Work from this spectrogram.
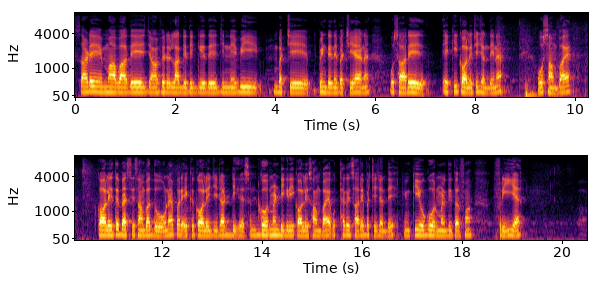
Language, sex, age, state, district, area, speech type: Dogri, male, 18-30, Jammu and Kashmir, Samba, rural, spontaneous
